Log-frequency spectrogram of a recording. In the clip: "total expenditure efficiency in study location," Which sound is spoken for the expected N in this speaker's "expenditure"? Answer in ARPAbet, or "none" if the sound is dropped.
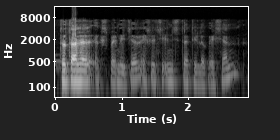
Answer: N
